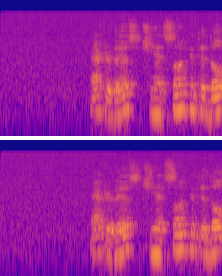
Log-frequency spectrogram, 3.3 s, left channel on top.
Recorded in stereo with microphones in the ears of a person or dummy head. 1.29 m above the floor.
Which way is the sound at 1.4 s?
65° left (ahead or behind).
